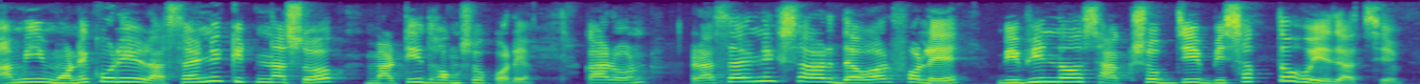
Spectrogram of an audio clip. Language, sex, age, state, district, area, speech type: Bengali, female, 18-30, West Bengal, Paschim Bardhaman, rural, spontaneous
